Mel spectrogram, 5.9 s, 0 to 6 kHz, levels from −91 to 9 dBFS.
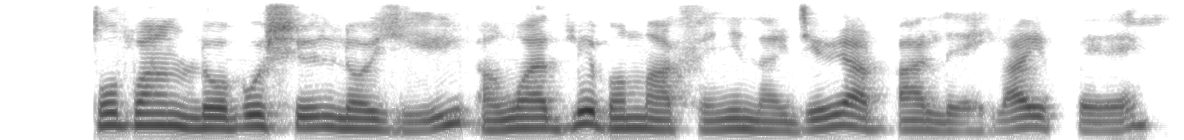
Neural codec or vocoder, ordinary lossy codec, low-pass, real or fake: codec, 16 kHz, 2 kbps, X-Codec, HuBERT features, trained on LibriSpeech; none; 5.4 kHz; fake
